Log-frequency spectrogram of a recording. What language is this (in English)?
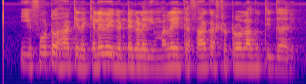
Kannada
